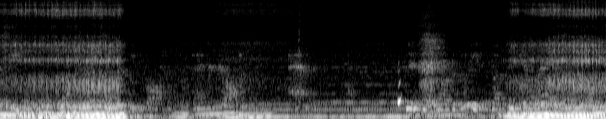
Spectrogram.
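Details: Big black puppy asleep: loud, low rumbling snores at the start and end, with a quieter stretch between; dog snoring.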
